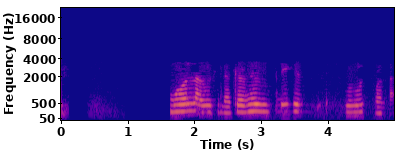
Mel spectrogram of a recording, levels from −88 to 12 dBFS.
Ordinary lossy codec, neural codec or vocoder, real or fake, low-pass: MP3, 16 kbps; none; real; 3.6 kHz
